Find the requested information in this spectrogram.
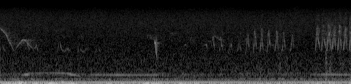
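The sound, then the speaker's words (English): Two birds interacting, giving faint thin chirps and short rapid trills that sit above a steady, loud low rumble. “Two birds interacting.”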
